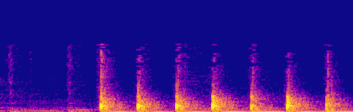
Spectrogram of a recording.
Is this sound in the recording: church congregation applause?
no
